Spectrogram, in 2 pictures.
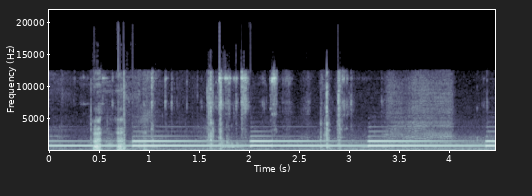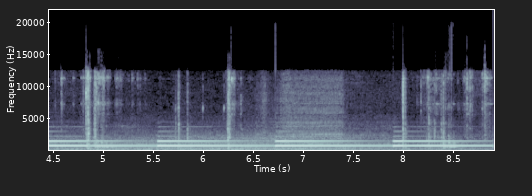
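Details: Truck with new, never-installed high-pressure fuel pump: steady high squeal pulsing about once a second as the pump is starved of fuel; pressure measured at best 15 psi dropping to 0, no fuel reaching it from either tank.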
